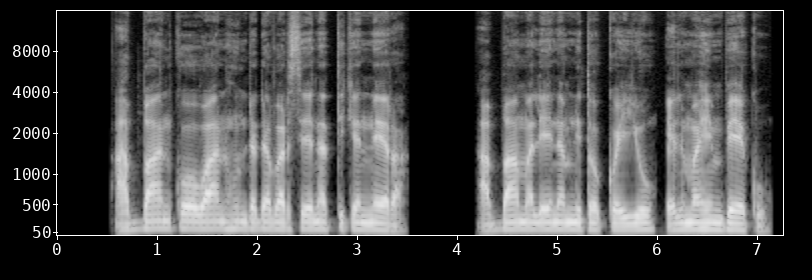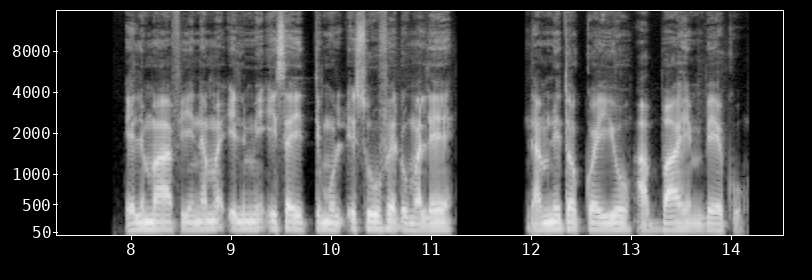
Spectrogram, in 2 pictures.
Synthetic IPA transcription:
ʔɐbːaːŋko̞ːwaːnɦʊnd̪ɐd̪ɐbɐɾse̞ːnɐt̪ːɪkɛnːe̞ːɾɐ̰ | ʔɐ̰bːaːmɐle̞ːnɐmnɪt̪ɔkːɔɪjːuʔɪlmɐhɪmbe̞ːkʊ | ʔɪlmaːfɪnɐmɐʔɪlmɪʔɪsɐɪt̪ːɪmʊlʔɪsuːfɛᶑʊmɐle̞ː | nɐmnɪt̪ɔkːɔɪjːuʔɐ̰bːaːhɪmbe̞ːkʊ

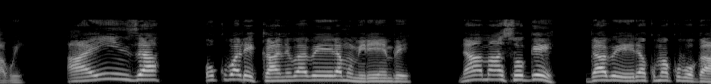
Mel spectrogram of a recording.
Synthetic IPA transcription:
βwḛ | ajiːnza | o̞kuβale̞kaneβaβe̞ːɾamumiɾe̞ːmbe̞ | naːmaːso̞ɡe̞ | ɡaβe̞ːɾakumakuβo̞ɡa

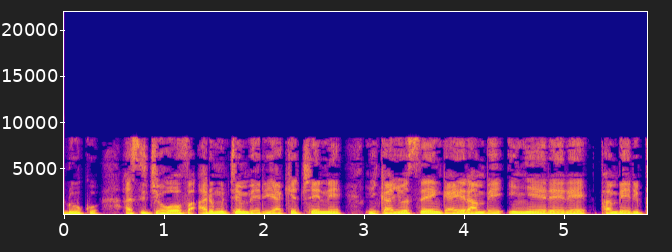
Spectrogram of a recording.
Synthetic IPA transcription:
ɗuːkuasid͡ʒe̞ɦo̞vʱaʔaɾimute̞mbe̞ɾijake̞t͡ʂe̞ːne̞ | ɲikajo̞se̞ŋɡaiɾambe̞ʔiɲe̞ɾe̞ɾe̞pambe̞ɾipa

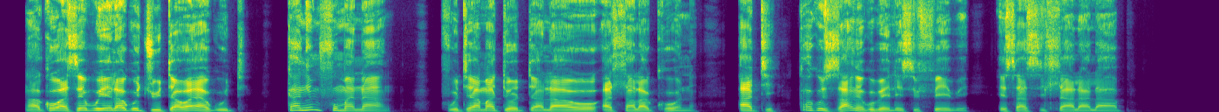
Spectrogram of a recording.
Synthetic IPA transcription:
ŋakʰɔwaseβujɛlaɣud̥ʒ̥ʱud̥ʱawajaɣuːtʰi̥ | ɣaŋiɱfumanaŋa | futiamad̥ʱɔd̥ʱalawɔʔaɬalakʰɔna | atʰi | ɣaɣuzaŋɛɣuβɛlesifɛβɛ | ɛsasiɬalalaːp̚ʰɔ̥

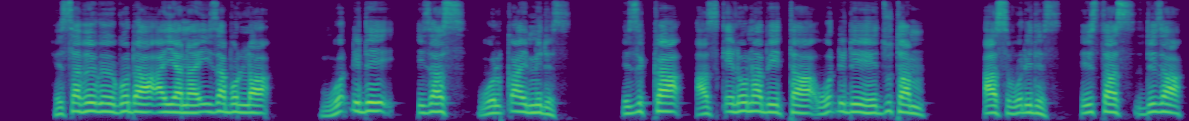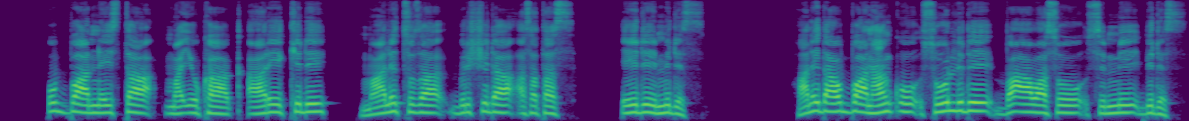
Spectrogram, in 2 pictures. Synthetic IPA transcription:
hɛsːɐfɛɡɔɡɔd̪aːɐjːɐnɐjɪzɐbɔlːɐ | wɔɗːɪd̪ɪ | ɪzɐswɔlkʼːɐjmɪd̪ɛs | ʔɪzɪkːɐɐskʼɛlonɐbiːt̪ːaːwɔɗːɪd̪ɪhed͡zːʊt̪ɐm | ʔɐswɔɗɪd̪ɛs | ɪst̪ːɐsd̪ɪzɐ | ʊbːaːnːɛɪst̪ːɐmɐʔɔkakʼaːɾɛɛkːɪd̪ɪ | maːlɛt͡sːɔzɐbɪɾʃɪd̪ɐɐ̰s̬ɐt̪ɐs | eːd̪ɪːmːɪd̪ɛs | hɐnɪd̪ɐʊbːaːnhɐŋkʼːɔsuːlːɪd̪ɪbɐaːwaːsoːsɪmːɪbɪd̪ɛs

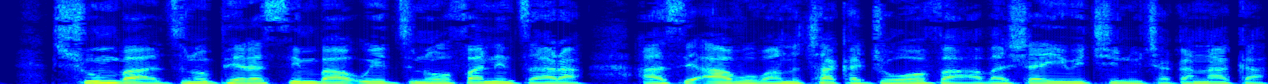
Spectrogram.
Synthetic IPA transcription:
ʃumbad͡zino̞pe̞ɾasimbauje̞d͡zino̞fane̞nzaːɾaːsiʔaʋo̞ʋano̞t͡ʂakad͡ʒe̞ɦo̞vʱaɦʋaʃajiwit͡ʃin̤ut͡ʃakanaːka

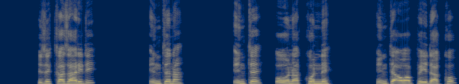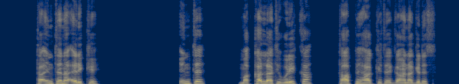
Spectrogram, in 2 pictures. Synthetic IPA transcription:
ʔɪzɪkːɐzaːɾɪd̪ɪ | ɪnt̪ːɛnɐ | ɪnt̪ːɛ | o̞ːnɐkːɔnːɛ | ɪnt̪ːɛɐwaːpːɛjɪd̪aːkːɔ | t̪ɐɪnt̪ːɛnɐʔɛɾɪkːḛː | ʔɪnt̪ːɛ | mɐkːɐlːɐt̪ɪwʊɾɪkːɐ | t̪aːpːɛhaːkːɪt̪ɛɡaːnɐɡɪd̪ɛs

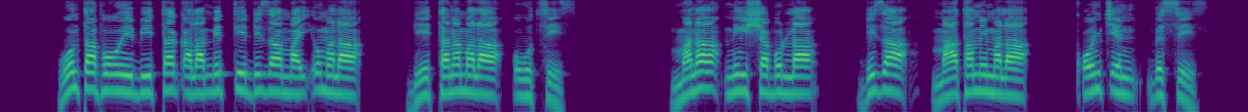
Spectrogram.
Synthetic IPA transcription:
wɔnt̪ːɐpojɪbiːt̪ːɐkʼɐlɐmːɛt̪ːɪd̪ɪzɐmɐjʔɔmɐlɐ | beːt̪ːɐnɐmɐlɐo̞ːt͡sːḛːs | mɐnɐmiːʃːɐbɔlːɐ | d̪ɪzɐ | maːt̪ɐmɪmɐlɐ | kʼɔnt͡ʃʼːɛnbɛsːḛːs

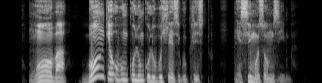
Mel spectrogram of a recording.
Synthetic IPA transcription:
ŋɔβa | βɔŋkʼɛuβuŋkʼuluŋkʼuluβuɬeziɣukʰristʼu̥ | ŋesimɔsom̩ziːmbʱa

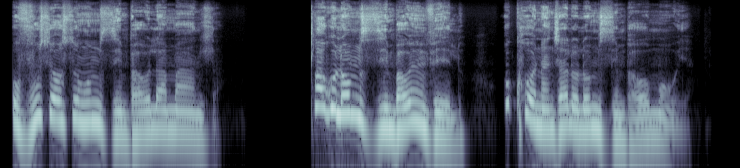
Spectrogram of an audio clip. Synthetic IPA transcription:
uvuswɛusiŋum̩zimbʱaulamaːnd͡ɮʱa | ǁaɣulom̩zimbʱawɛɱvelu | ukʰɔnand͡ʒʱalɔlom̩zimbʱawɔmɔ̰ːja

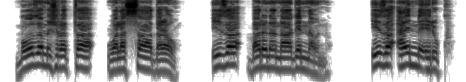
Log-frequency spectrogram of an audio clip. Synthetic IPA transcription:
bo̞ːzɐmɪʃ̬ɪɾɐt̪ːaː | wɐlɐsːaːd̪ɐɾɐw | ʔɪzɐbɐɾɛnɐnaːɡɛnːɐw̰nːɔ | ʔɪzɐʔɐjnːɛɛɾʊkːɔ̥

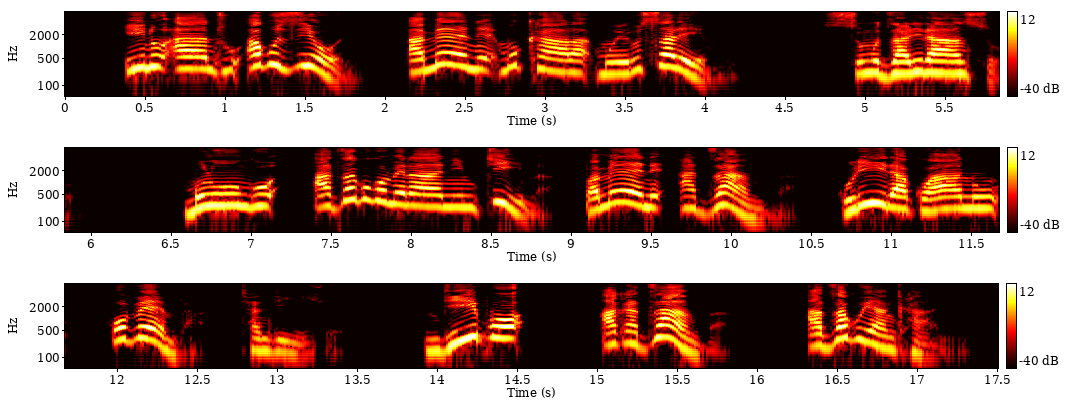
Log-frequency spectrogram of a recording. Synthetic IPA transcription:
inuʔantʰuʔakuzijɔni | amɛnɛmukʰalamujɛɾusalɛmu | simud͡zaliɾaːnsɔ̰ | muluŋɡu | ad͡zakukɔmɛɾanim̩tima̰ | pamɛnɛad͡zaɱva̰ | kuliɾakwanu | kɔpɛmpʰḁ | tʰandiːzɔ | ndipɔ | akad͡zaɱva̰ː | d͡zakujaŋkʰa̰ːni

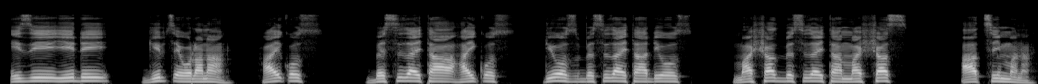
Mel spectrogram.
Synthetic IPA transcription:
ʔɪzɪjiːd̪ɪ | ɡɪb̚t͡sʼɛɔlɐnɐ | hɐjkʼːɔs | bɛsːɪzɐjt̪ɐɦɐjkʼːɔs | d̪ɪjoːs̬bɛsːɪzɐjt̪ɐd̪ɪjoːs | mɐʃːɐs̬bɛsːɪzɐjt̪ɐmɐʃːɐs | ʔaːt͡sːɪɪmːɐnɐ̰

